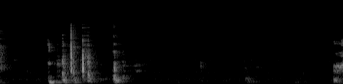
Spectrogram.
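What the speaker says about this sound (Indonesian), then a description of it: "kemudian saya ketikkan Gratika di sini" A computer keyboard is typed on in a quiet room, two quick clusters of clicking keystrokes near the start, then sparse faint taps and a final keystroke at the end.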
